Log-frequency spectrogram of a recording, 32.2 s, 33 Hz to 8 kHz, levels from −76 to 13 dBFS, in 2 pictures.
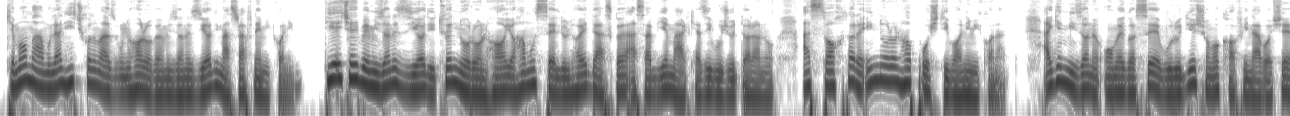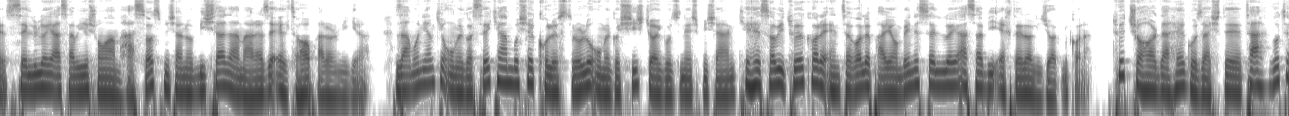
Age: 20-39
